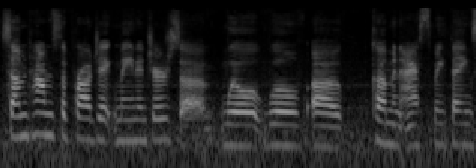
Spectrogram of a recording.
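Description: A woman speaks with a Louisiana accent at a fairly low pitch, with light background noise. The sound is dry, with no echo. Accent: Southern US (Louisiana). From North Central Louisiana. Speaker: state highway pavement engineer. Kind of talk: casual technical interview. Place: car.

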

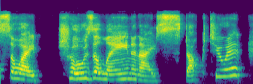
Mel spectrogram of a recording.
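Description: Bright and sharp, a woman's high voice carries lively intonation. The background is quiet. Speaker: podcast co-host. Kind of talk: casual chat. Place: home room. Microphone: video call.

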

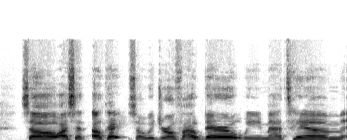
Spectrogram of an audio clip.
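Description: Her pitch varying in an ordinary way, a woman speaks fairly slowly against a quiet background. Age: 60s. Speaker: pet charity group organizer; podcast guest. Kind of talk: interview. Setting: video call. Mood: warm, storytelling. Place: home room.

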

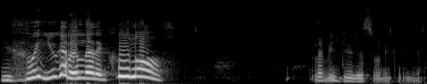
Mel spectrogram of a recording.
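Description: A woman speaks at a moderate pace in a high pitch with a slightly mellow tone. Her pitch swings very widely, and vocal fry comes through.

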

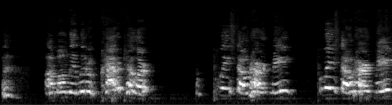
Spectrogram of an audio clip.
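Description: An extremely high-pitched, put-on character voice. It moves at a fairly slow pace with long, frequent pauses. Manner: pleading, timid.

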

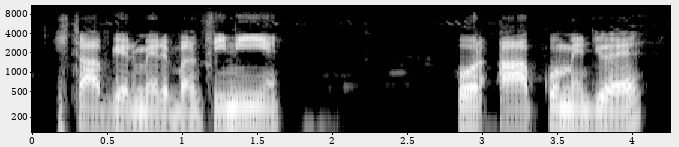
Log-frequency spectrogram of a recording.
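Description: Delivered at a fairly slow pace, the voice has a bright, sharp tone and a monotone, flat intonation, with a dry sound that has no echo and a quiet background. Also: man. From Tonk district, Rajasthan, India; Rajasthan, India. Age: 50s. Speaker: schoolteacher. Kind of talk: personal life story. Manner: halting. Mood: warm, relaxed storytelling. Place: open country. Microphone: phone near.

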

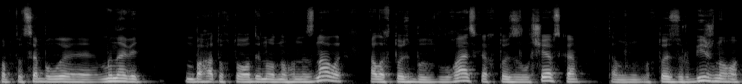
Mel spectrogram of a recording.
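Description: The voice has a dark, mellow tone and a Russian accent, with fairly even intonation at a moderate pace. The recording is very clean, with a silent background. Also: man, medium pitch for a man. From eastern Ukraine, Luhansk region. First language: Russian (speaking Ukrainian). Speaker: military commander. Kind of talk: interview.

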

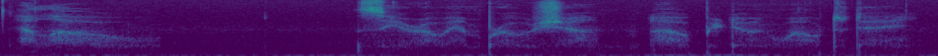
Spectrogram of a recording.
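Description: Someone whispers, soft-spoken, at a fairly slow pace. The sound is dry with no echo, over light background noise. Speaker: live streamer. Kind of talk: counting aloud and casual chat with viewers. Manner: soft ASMR whisper greeting.

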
